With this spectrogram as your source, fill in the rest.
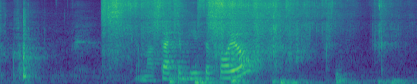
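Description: Paper crinkles and rustles in hands.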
